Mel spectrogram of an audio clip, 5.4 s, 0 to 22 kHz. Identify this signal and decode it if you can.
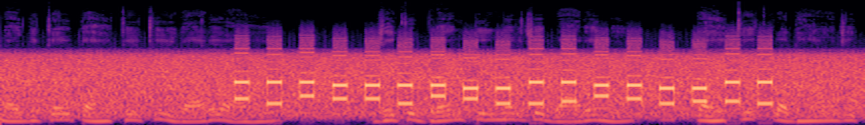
DTMF, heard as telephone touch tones, dialled by machine, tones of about 90 ms, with phone line noise and speech in Sindhi. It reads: 93#88207136081463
